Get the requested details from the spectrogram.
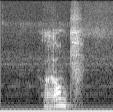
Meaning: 1. trunk, torso 2. hull
- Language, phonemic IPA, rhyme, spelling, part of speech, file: Dutch, /rɔmp/, -ɔmp, romp, noun, Nl-romp.ogg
